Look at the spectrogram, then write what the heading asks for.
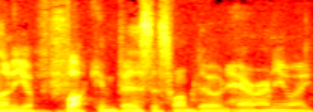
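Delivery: half-swallowed, muttered under the breath, barely audible. While the other character looks around for something, mumbling under the breath. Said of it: "I mumble under my breath".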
